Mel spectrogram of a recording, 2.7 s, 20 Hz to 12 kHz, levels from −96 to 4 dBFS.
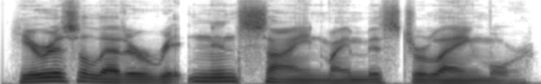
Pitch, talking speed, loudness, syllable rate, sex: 110 Hz, 220 wpm, -16 LUFS, 6.1 syllables/s, male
